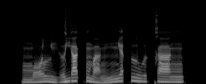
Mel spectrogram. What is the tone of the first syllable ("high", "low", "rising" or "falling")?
rising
